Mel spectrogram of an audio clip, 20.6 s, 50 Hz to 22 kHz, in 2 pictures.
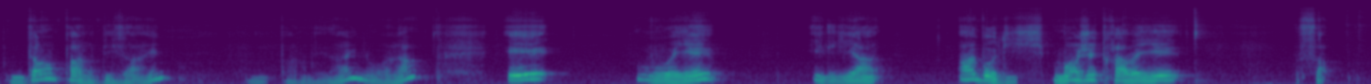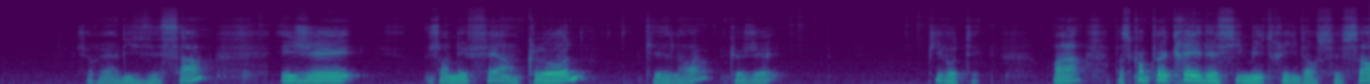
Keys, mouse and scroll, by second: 0.0 click, 2.3 click, 3.8 click, 8.3 click, 8.9 space, 14.8 space.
